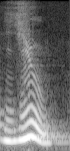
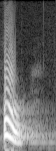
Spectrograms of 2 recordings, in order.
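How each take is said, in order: First: The vowel begins with a y glide. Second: A plain vowel sound with no glide. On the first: The speaker calls it right. "tetapi dibaca u atau y" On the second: The speaker calls it wrong. "bukan dibaca u"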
